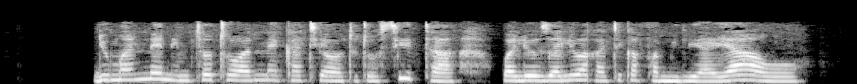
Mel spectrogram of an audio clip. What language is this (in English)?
Swahili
